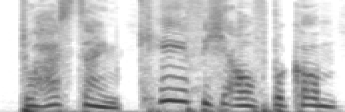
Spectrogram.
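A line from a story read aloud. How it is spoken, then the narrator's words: Macaw's call. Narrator (German): rief der Ara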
